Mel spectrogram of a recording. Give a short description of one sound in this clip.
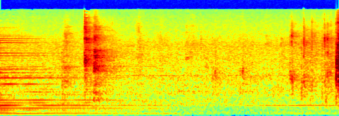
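Music with held notes plays through loudspeakers in a large hall and fades.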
